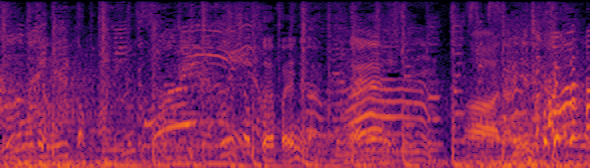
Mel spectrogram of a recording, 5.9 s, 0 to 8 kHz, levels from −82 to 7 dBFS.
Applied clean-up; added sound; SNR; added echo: none; Motor vehicle (road); 8 dB; none.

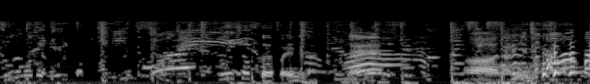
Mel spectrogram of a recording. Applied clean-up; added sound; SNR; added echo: classical method spectral subtraction.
